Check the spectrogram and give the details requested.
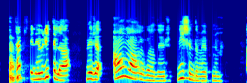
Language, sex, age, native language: Icelandic, male, 18-19, Icelandic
